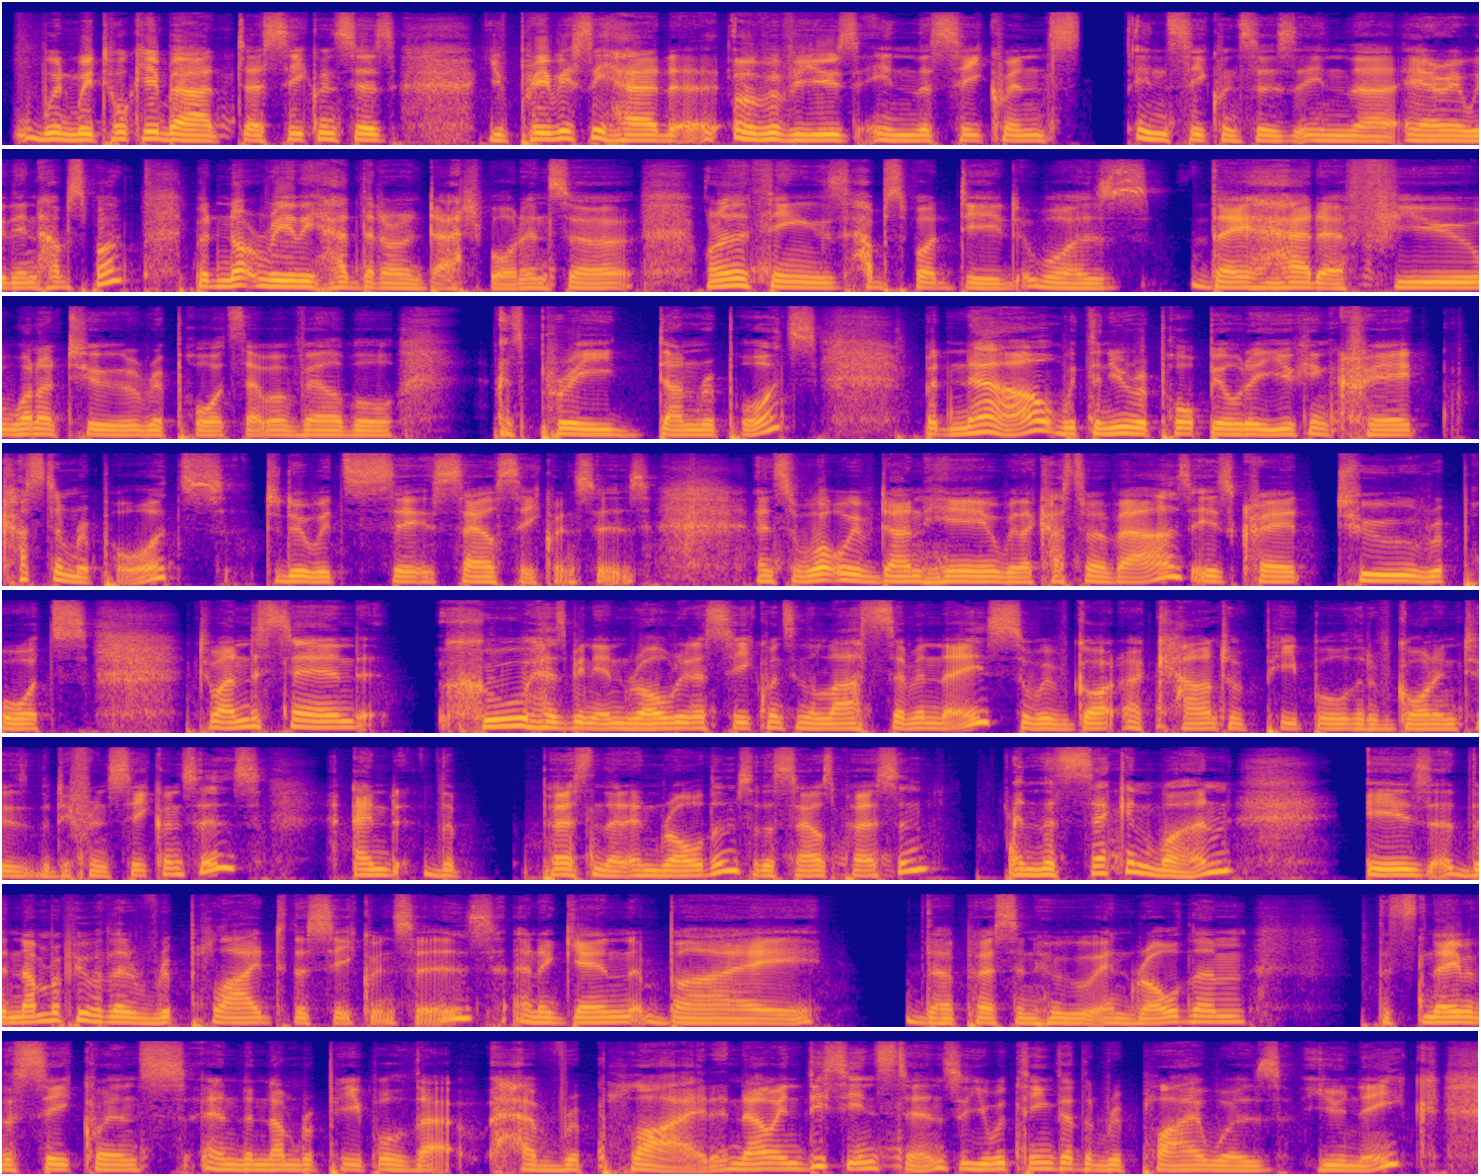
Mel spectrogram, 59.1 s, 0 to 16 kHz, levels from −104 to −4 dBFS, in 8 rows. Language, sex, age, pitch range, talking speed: English, male, 30-49, 125-150 Hz, 170 wpm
